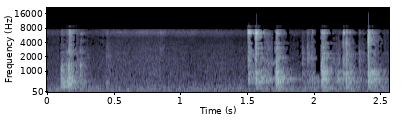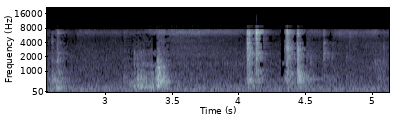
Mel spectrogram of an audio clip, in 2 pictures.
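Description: Irregular metallic clicks and clinks of a Jacob's chuck being seated in a four-jaw lathe scroll chuck while the jaws are tightened with a key. The clicks come in short clusters, the busiest about one and a half to two and a half seconds in and again near the end.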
